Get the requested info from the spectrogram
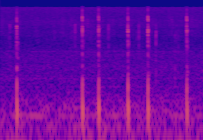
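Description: Stylus tip tapping on a tablet screen while handwriting: a run of sharp, irregular clicks, about three a second.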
